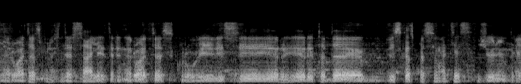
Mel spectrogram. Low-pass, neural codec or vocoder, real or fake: 7.2 kHz; vocoder, 22.05 kHz, 80 mel bands, HiFi-GAN; fake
